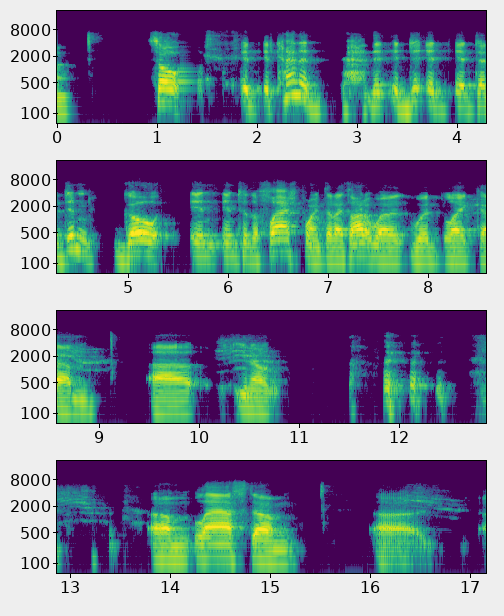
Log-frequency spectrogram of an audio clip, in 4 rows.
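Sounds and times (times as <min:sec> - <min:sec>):
speech: 0:00.9 - 0:10.9, 0:11.8 - 0:13.0, 0:13.8 - 0:15.3, 0:16.0 - 0:17.1
pet cat meowing: 0:08.4 - 0:09.2, 0:10.2 - 0:10.8, 0:12.8 - 0:13.5, 0:16.2 - 0:17.1
laughter: 0:11.8 - 0:12.5.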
